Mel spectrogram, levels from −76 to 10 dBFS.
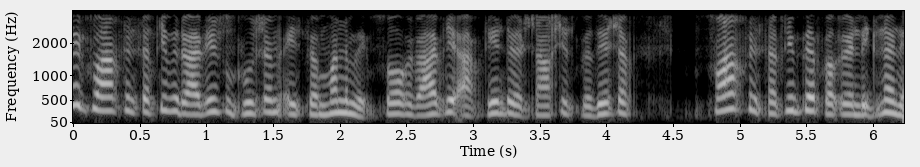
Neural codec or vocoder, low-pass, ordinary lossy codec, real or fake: autoencoder, 44.1 kHz, a latent of 192 numbers a frame, MeloTTS; 3.6 kHz; Opus, 64 kbps; fake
